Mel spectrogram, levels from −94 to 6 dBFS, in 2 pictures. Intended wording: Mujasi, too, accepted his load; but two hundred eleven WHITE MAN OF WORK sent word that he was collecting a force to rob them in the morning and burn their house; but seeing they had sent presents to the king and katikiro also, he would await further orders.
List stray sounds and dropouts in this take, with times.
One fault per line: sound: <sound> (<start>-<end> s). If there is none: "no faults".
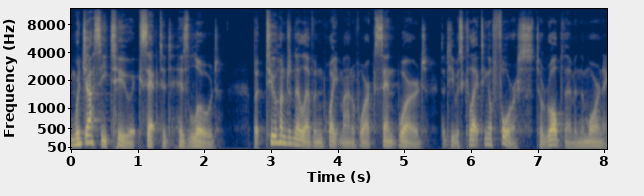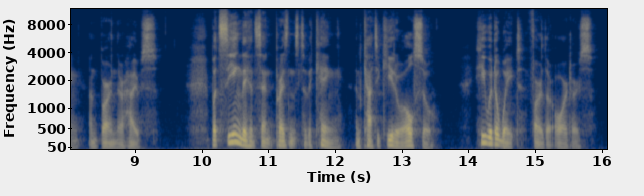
no faults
